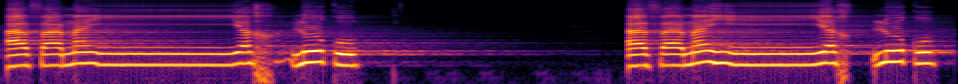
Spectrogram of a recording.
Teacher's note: Huruf nun sukun bertemu dengan ya bertasdid. Maka huruf nunnya menghilang melebur ke huruf ya, lalu ditahan dan ditekan ya.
